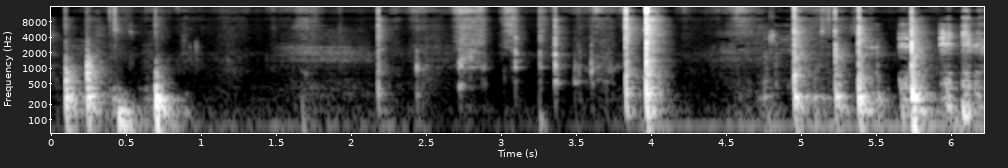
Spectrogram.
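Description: Light clicks and taps of stamping supplies being handled and set down on a tabletop, in a cluster at the start and another from about four seconds in.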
